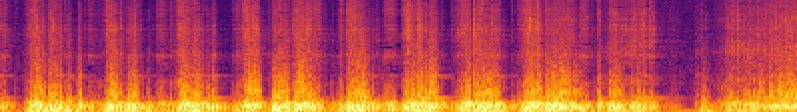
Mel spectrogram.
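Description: Fingertips of both hands quickly scratch the bare metal mesh grille of a hollow black microphone. It makes a fast, uneven run of rough, booming scratch bursts, about three per second, heavy in low rumble with little brightness.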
